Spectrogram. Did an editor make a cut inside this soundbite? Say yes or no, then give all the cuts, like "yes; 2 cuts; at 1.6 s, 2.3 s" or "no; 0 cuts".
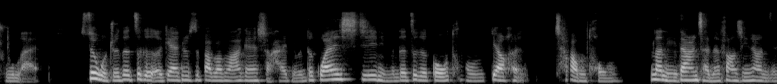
no; 0 cuts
